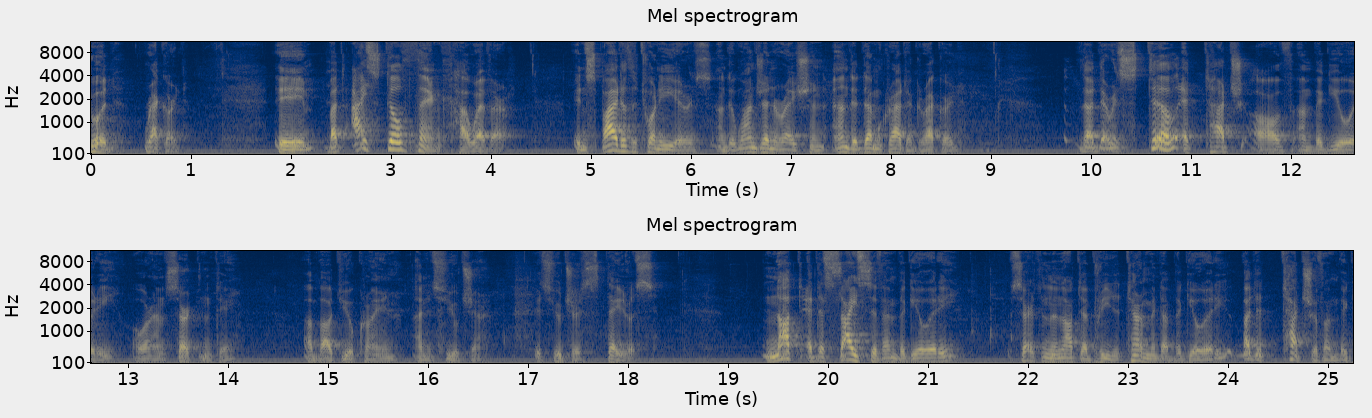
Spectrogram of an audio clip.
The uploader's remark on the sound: Delivered the keynote address at the Peterson Institute on July 7, 2011, at the conference "Ukraine's Future: The Challenges and Impact of Governance in Ukraine," cohosted by the Peterson Institute for International Economics, the Center on the United States and Europe at Brookings, and the Atlantic Council.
